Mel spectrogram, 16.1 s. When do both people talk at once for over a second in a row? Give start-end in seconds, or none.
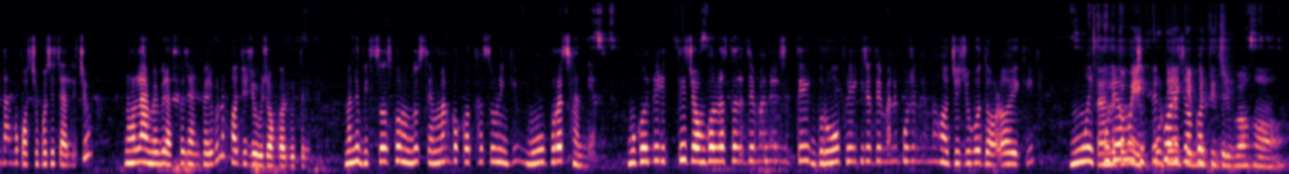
13.7-15.4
